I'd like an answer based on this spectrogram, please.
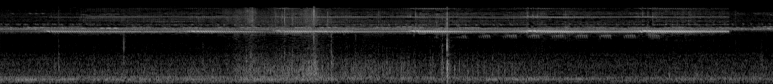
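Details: Bell cricket at the seashore, located by its song: clear, high ringing phrases roughly a second long, repeating several times, with a few soft clicks and rustles.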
